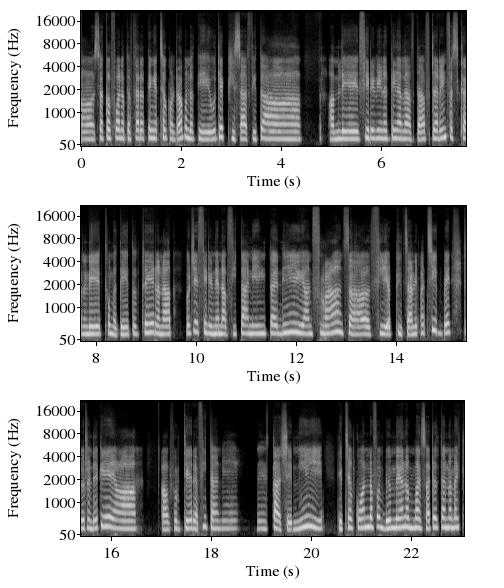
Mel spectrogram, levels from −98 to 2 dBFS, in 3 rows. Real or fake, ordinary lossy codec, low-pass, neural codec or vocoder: fake; none; none; codec, 44.1 kHz, 2.6 kbps, DAC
